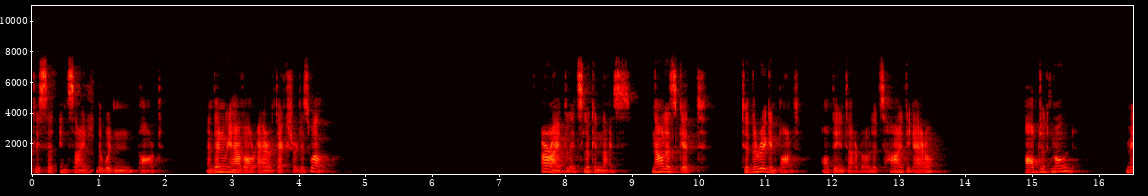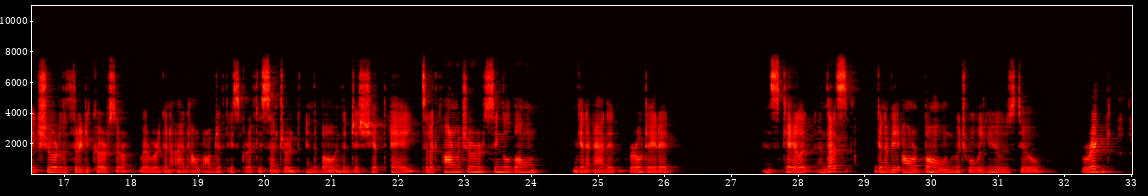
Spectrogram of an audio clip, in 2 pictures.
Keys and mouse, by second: 0.9-2.0 middle drag, 2.6 middle click, 3.3 z, 8.0 middle click, 11.4 KP_5, 13.6 click, 13.9 Tab, 14.5 Tab, 16.2 shift+a, 17.3 click, 17.9 shift+c, 19.9 middle click, 22.8 shift+a, 25.0 r, 27.6 s, 29.3 Tab, 30.1 Tab, 30.4 g, 32.5 z.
